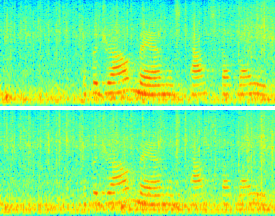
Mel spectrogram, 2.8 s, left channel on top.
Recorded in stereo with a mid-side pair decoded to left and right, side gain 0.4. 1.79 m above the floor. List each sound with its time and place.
0.8 s a woman speaking: 25° left, 1.0 m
